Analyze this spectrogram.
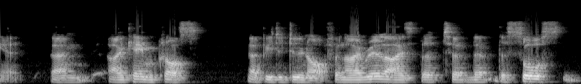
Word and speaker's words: Deunov: How do you pronounce his name? Deunov.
